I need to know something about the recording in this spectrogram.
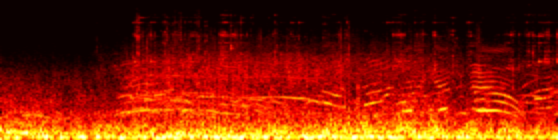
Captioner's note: all exclaim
